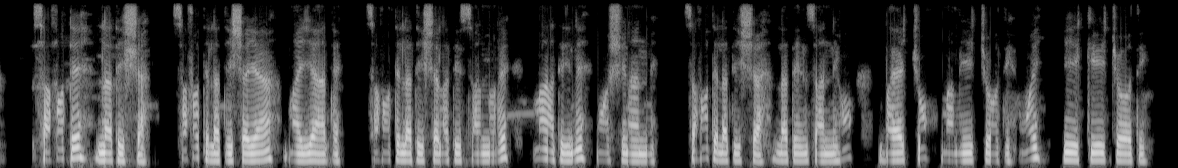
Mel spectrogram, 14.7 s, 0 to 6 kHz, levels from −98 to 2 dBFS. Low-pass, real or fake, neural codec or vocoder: 5.4 kHz; real; none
